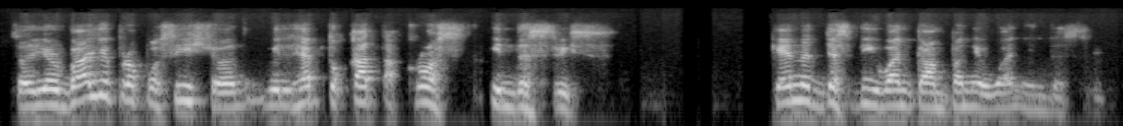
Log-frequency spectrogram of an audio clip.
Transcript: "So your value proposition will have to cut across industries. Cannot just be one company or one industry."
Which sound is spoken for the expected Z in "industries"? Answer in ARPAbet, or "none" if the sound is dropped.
S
